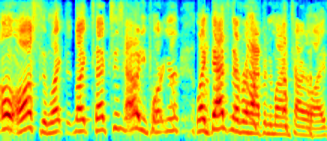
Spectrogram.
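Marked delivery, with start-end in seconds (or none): 0.0-2.4 teasing, mocking, jokey wisecrack tone. Retelling how people joke about a first name: imitating someone teasing. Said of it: "I've never heard somebody be like".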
